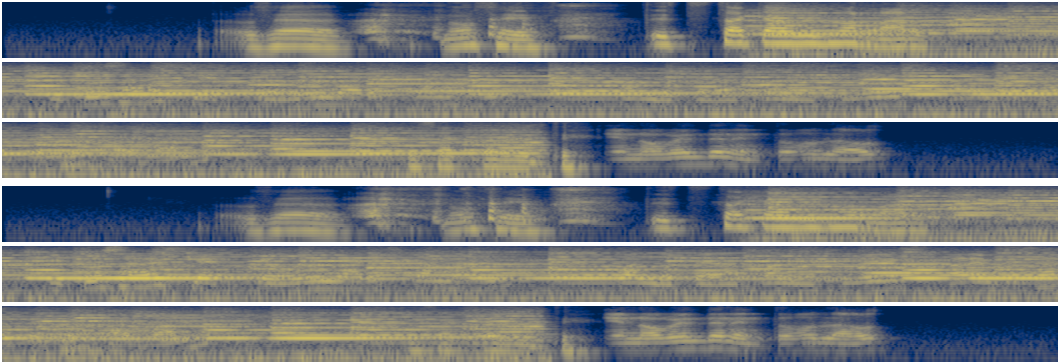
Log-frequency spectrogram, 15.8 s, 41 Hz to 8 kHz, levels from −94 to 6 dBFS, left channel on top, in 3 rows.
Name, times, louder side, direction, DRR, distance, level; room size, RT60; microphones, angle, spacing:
voice 1, 1.1-1.7 2.2-2.7 3.2-4.6 12.6-13.2, left 6 dB, 75° left, 0.4 m, -25 dB
voice 2, 1.8-3.0 5.5-7.9 8.3-11.6 12.9-13.2 13.6-14.9, right 4 dB, 60° right, 0.5 m, -30 dB
sound 1, 3.7-13.3, right 1 dB, 5° right, 0.6 m, -21 dB
2.4 x 2.2 x 2.9 m
head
